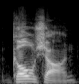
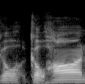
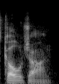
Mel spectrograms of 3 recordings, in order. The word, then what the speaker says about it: Goljan: Now, the other triarchs, Brent Kulik and Goljan is how you pronounce that. A lot of people have things like they spell like a French, like Gohan or like no, it's Goljan. Think of it as two different words: Gol, Gol, and Jean.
